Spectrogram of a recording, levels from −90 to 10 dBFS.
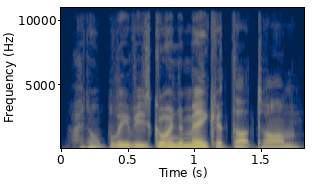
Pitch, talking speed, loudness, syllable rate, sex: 100 Hz, 330 wpm, -19 LUFS, 7.7 syllables/s, male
